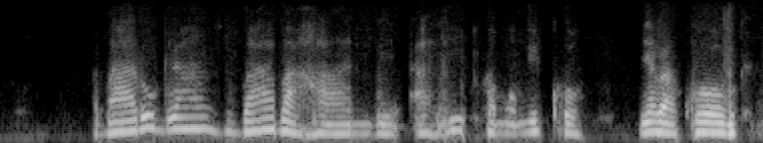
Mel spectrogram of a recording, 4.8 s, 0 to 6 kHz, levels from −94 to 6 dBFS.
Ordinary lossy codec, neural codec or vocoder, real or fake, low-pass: Opus, 32 kbps; codec, 24 kHz, 3 kbps, HILCodec; fake; 5.4 kHz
